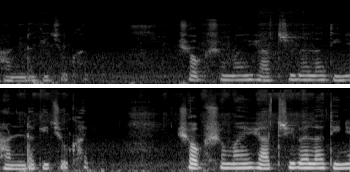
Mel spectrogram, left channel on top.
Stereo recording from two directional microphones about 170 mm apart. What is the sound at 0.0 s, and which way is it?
Speech, 55° right (ahead or behind).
